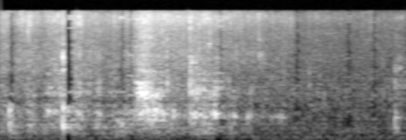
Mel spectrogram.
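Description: Faint rustling and light clicking of coconut husk chip bedding and a plastic hide box being shifted by hand in a plastic tub, dying away about halfway through.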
